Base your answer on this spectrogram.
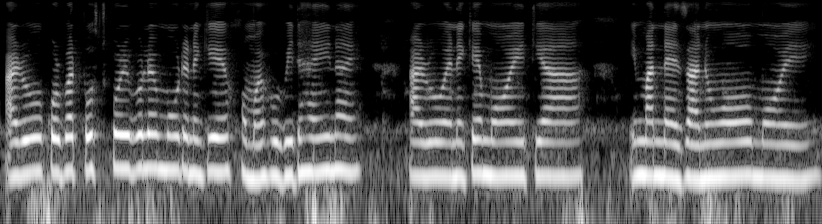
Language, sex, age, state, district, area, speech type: Assamese, female, 45-60, Assam, Sonitpur, rural, spontaneous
